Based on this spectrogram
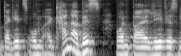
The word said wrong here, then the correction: Levi's: natürlich oder Levi's, wie es ausgesprochen wird, geht es um ja, Bekleidungsmittel und eine Biofrontera.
